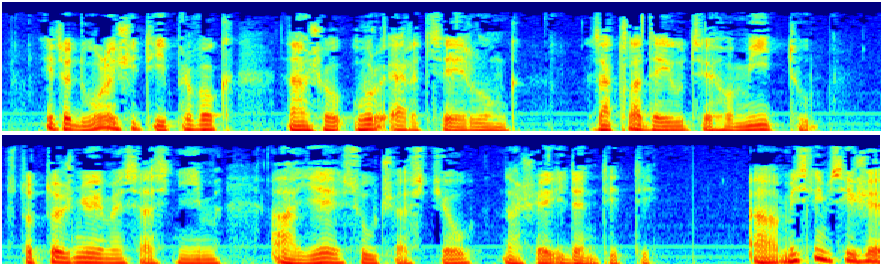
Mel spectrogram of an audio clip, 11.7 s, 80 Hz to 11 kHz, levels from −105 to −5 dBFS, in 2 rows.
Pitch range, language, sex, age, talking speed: 100-125 Hz, Slovak, male, 60-79, 115 wpm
